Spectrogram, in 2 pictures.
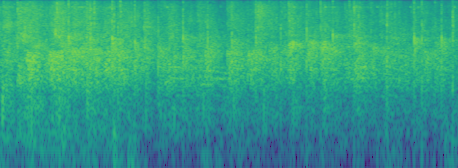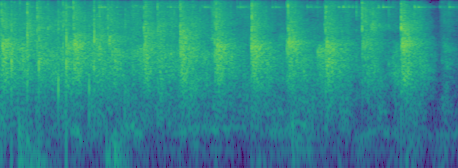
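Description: An audience applauds, first as a dense, steady roar of many hands, then thinning toward the end into fewer, distinct sharp claps before fading out.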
